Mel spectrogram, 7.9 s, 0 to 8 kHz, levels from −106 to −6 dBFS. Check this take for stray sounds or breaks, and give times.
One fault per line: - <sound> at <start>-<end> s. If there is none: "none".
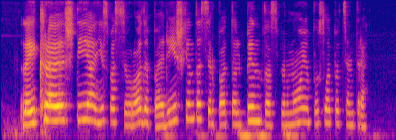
none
